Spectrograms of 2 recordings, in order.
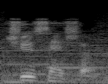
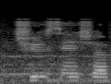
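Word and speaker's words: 中戦車: Ju and Chu are different. They sound very alike, but if you want to pronounce these correctly, it's Chu Sensha for medium and Ju Sensha for heavy tanks.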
